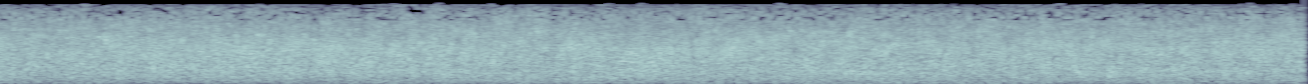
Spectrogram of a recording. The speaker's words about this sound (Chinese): 现在让我们用最热烈的掌声恭请我们尊敬的卢军宏台长为我们慈悲开示。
